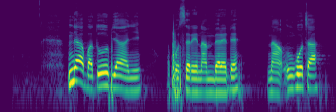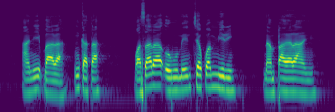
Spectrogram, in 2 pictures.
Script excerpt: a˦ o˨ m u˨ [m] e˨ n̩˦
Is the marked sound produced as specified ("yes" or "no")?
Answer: yes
